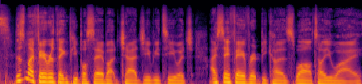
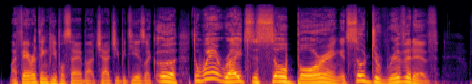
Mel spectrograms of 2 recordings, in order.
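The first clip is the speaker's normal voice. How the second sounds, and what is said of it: Sarcastic delivery. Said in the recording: “I'm being sarcastic, warning.”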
